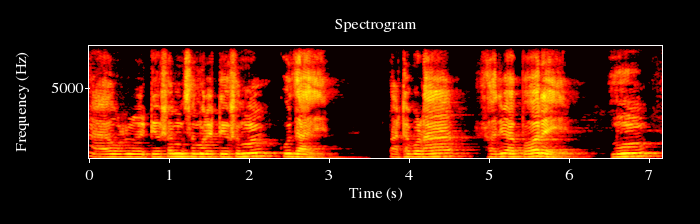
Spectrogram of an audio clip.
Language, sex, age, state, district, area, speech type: Odia, male, 60+, Odisha, Dhenkanal, rural, spontaneous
